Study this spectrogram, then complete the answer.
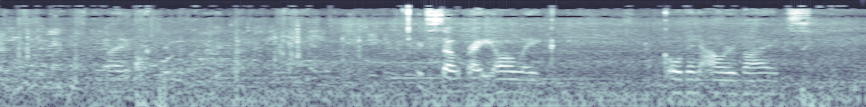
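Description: A young woman talks close by, calmly and casually.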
